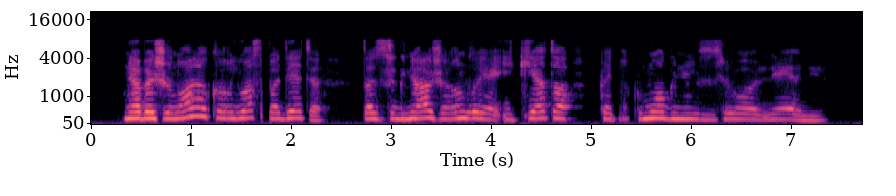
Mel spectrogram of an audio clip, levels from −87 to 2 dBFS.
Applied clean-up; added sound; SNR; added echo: neural diffusion model UNIVERSE++.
